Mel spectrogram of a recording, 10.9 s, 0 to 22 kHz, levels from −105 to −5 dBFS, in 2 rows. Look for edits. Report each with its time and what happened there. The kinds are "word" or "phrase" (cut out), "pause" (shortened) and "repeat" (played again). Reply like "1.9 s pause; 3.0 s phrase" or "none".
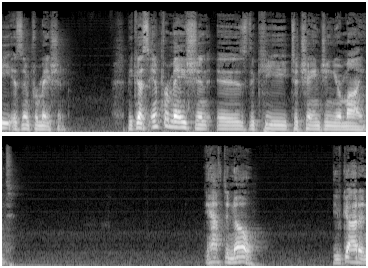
none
